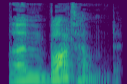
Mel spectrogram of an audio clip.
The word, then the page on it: unbottomed: British English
